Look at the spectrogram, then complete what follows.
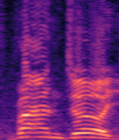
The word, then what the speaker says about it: van Dijk: 976 damage spelling no pronunciation for dutch it's van dijk you've got to keep the band there it's not it's vanda doing come on spelled out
